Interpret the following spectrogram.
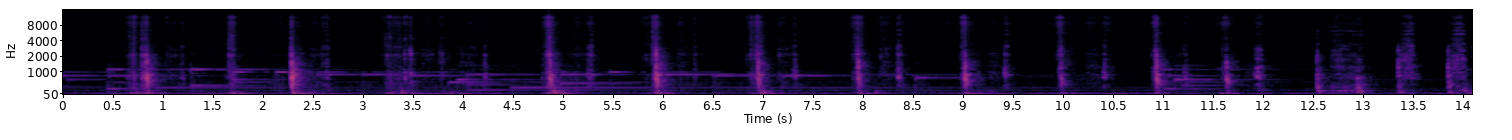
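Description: Chef's knife chopping wild onions on a wooden cutting board: short, even knife strikes, roughly one or two a second, each a light knock through the onion onto the board.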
